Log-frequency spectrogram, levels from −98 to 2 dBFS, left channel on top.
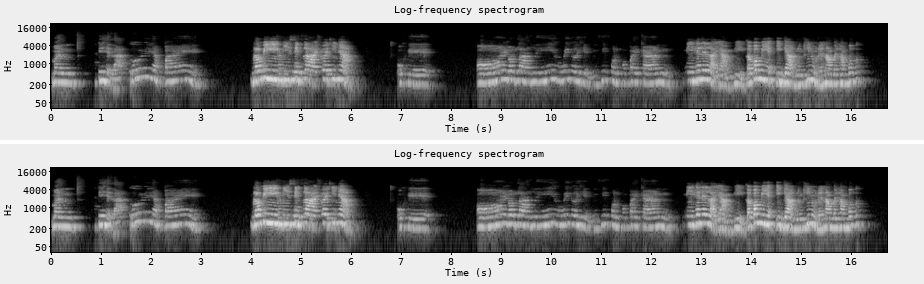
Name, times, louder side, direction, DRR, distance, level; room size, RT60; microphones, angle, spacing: voice 1, 0.0-0.5 0.9-2.9 4.5-5.7 6.9-7.6 8.5-12.4, right 1 dB, 10° right, -5 dB, 1.6 m, -29 dB
voice 2, 4.0-6.0 12.7-16.1, right 2 dB, 40° right, -4 dB, 2.3 m, -21 dB
4.4 x 4.3 x 2.2 m, 0.41 s
head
